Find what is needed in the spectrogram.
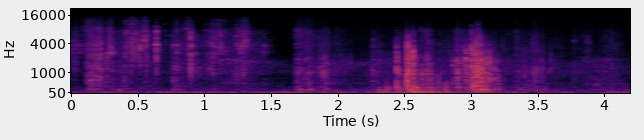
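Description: Plastic tarp skirting rustling and crinkling as it is handled, in irregular bursts, with two louder crackles about two and a half and three seconds in.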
